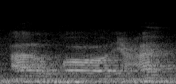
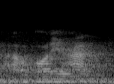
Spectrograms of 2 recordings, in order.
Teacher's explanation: Setiap ta marbutah ta yang yang di bawah itu yang di belakang kalau mau berhenti maka berubah menjadi huruf ha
